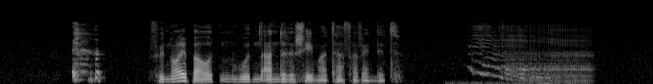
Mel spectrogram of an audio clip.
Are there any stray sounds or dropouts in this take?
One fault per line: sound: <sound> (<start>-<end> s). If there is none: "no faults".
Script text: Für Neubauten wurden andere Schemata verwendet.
sound: cough (0.7-1.1 s)
sound: squeak (4.4-6.0 s)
